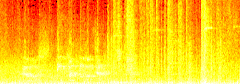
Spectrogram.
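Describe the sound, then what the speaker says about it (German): Enemy gunfire in the video game Medal of Honor Warfighter, dense crackling bursts layered over a steady roar of game noise with a sharper burst near the end, while someone talks over it. "jetzt schießen die auf mich"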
